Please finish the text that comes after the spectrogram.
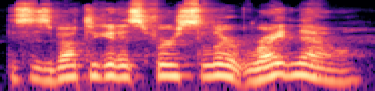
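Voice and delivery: real excitement rising to a loud yes; excited. Real, not acted. Alert about to sound on radio.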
